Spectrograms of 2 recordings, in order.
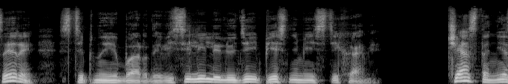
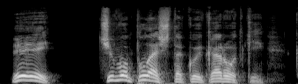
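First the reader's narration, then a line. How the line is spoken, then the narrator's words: Shout while moving. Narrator (Russian): крикнул Ахпас на ходу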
